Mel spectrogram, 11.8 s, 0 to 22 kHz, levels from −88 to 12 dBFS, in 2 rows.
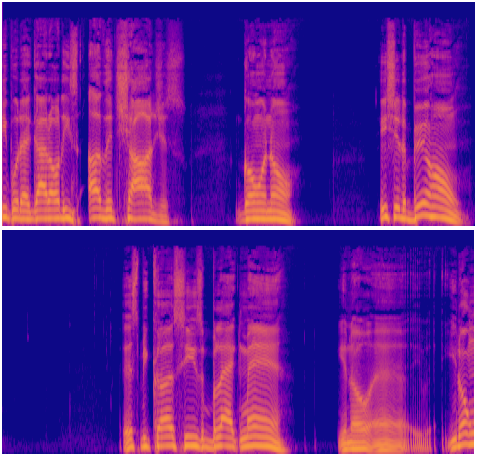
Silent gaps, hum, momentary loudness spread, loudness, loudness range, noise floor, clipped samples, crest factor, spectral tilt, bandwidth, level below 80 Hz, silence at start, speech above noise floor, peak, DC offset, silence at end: none; none; 10 LU; -16 LUFS; 3 LU; -73 dBFS; under 0.1%; 14 dB; -6 dB/octave; 16 kHz; -40 dBFS; 0 s; 58 dB; -4 dBFS; under 0.1%; 0 s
